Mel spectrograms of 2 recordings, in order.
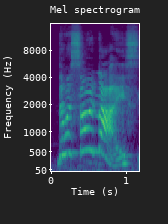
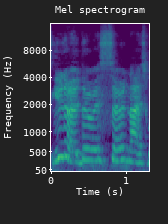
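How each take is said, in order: First: Gushing, much higher and louder. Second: Said in the usual way. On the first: Real, not acted. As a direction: gush it out, high and bright.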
